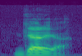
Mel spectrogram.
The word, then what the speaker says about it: Gaerea: properly, and they say Gaerea. It almost sounds like gay because they say it so quick. There's like no syllables, so it's just like Gaerea, Gaerea.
